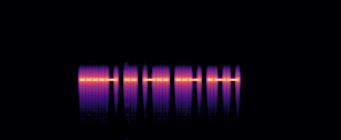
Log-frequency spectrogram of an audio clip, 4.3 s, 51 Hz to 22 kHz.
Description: Morse code, heard as a keyed tone, about 32 wpm, 700 Hz. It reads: 4IDUW
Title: Five Challenging Letter-Number Combinations 30wpm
